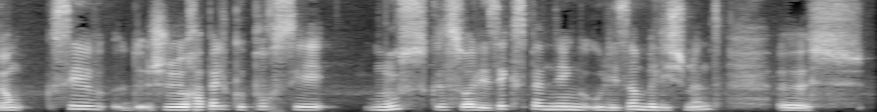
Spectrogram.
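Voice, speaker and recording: A woman's voice: medium pitch, steady tone, a little slow, fairly bright tone. A French-speaking woman presenting a casual craft product haul at home, explaining in a chatty way with frequent fillers. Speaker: craft vlogger.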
